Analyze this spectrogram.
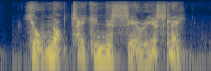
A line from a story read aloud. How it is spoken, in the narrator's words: whispered her demon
